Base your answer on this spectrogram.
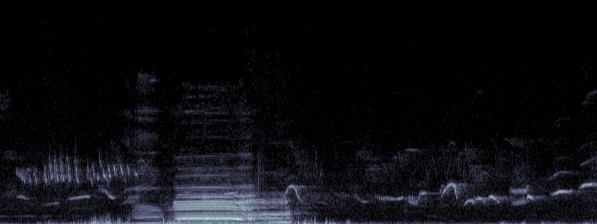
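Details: One long, steady moo from a tame cow grazing with its herd on open grassland, lasting over a second. Birds twitter and whistle before and after, over a light windy background.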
